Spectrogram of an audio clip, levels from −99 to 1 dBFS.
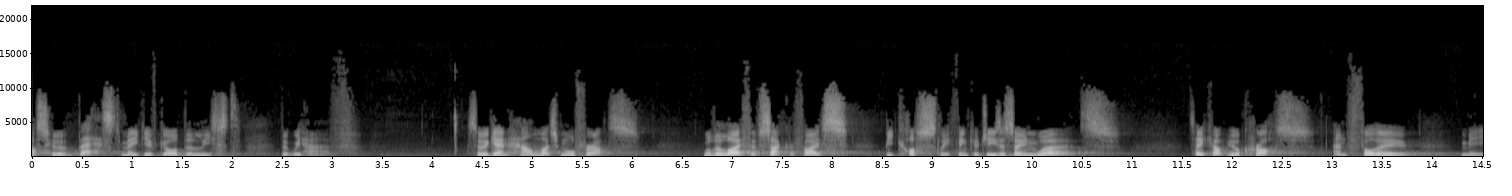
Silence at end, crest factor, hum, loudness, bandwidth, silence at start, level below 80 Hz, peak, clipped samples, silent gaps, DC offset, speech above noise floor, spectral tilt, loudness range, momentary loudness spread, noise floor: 0 s; 24 dB; none; -33 LUFS; 13 kHz; 0 s; -72 dBFS; -10 dBFS; under 0.1%; none; under 0.1%; 35 dB; -4.5 dB/octave; 7 LU; 17 LU; -67 dBFS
